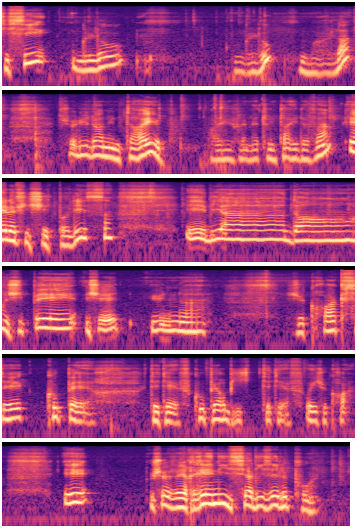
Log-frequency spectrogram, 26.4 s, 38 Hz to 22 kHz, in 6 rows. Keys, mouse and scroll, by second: 0.3-3.7 typing, 5.6 click, 6.9 KP_2, 7.1 KP_0, 8.1 typing, 9.4 click, 13.3 click, 20.9 click.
